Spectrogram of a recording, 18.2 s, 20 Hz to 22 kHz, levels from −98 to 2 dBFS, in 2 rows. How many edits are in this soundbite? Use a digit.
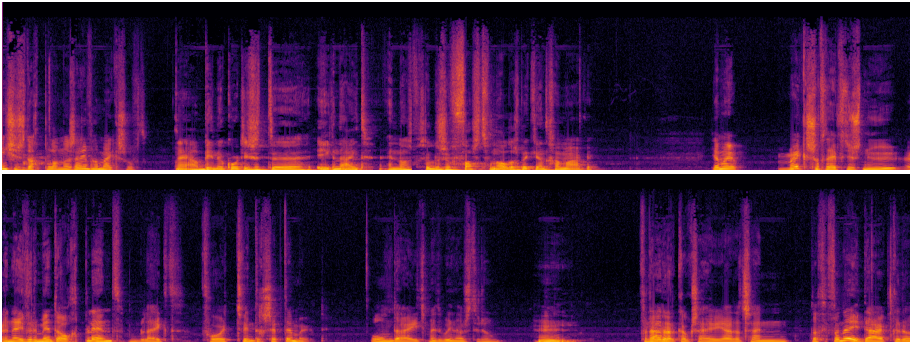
1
